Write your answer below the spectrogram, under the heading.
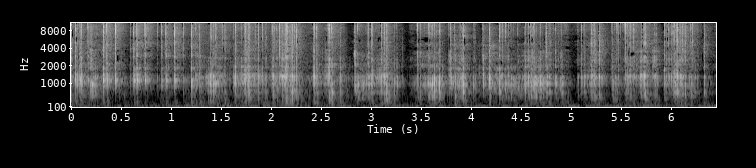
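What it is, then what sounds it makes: Plastic toy playset. A hollow, thin-walled hard-plastic Littlest Pet Shop playset piece with blue walls, an orange roof and a yellow base is held in the hands and tapped and scratched with long dark nails. The result is a dense, rapid stream of dry, clicky taps and scratchy scraping with a hollow plastic tone centered around 1 kHz and bright upper hiss. The sound fades briefly around the middle before resuming.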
